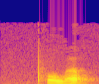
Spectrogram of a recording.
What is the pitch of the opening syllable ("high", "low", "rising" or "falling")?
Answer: low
